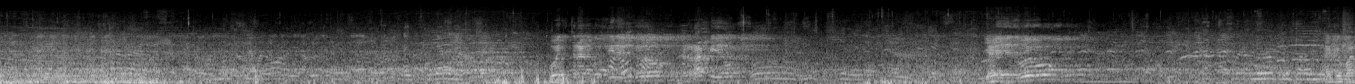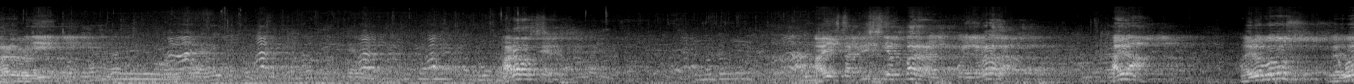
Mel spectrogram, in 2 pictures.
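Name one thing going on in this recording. A large crowd murmurs and shouts throughout.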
